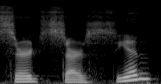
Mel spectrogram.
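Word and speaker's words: Serzh Sargsyan: it's Serge Sargsyan? Is that how you say it? – Yep. Mm-hmm.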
